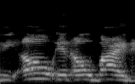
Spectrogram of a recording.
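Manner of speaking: ordinary talk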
